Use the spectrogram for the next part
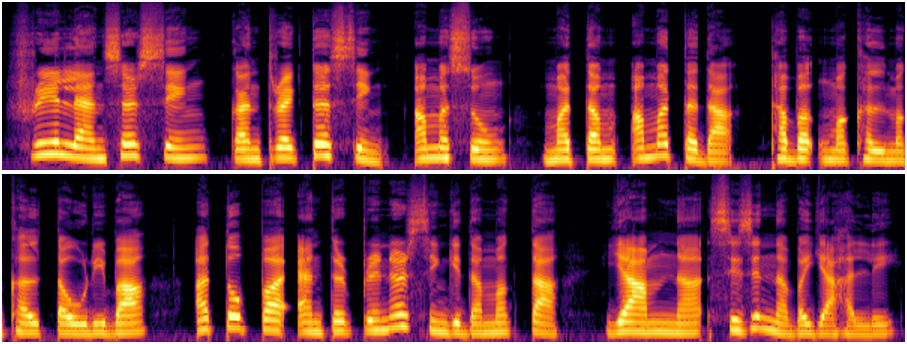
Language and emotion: Manipuri, neutral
